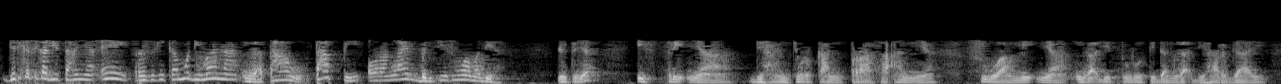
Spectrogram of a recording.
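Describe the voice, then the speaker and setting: A man's voice: fairly low pitch, a little slow. A man giving a motivational religious talk to an audience, full of rhetorical questions and direct address. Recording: tinny phone-like sound.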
